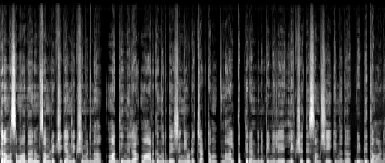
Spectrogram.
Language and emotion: Malayalam, neutral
